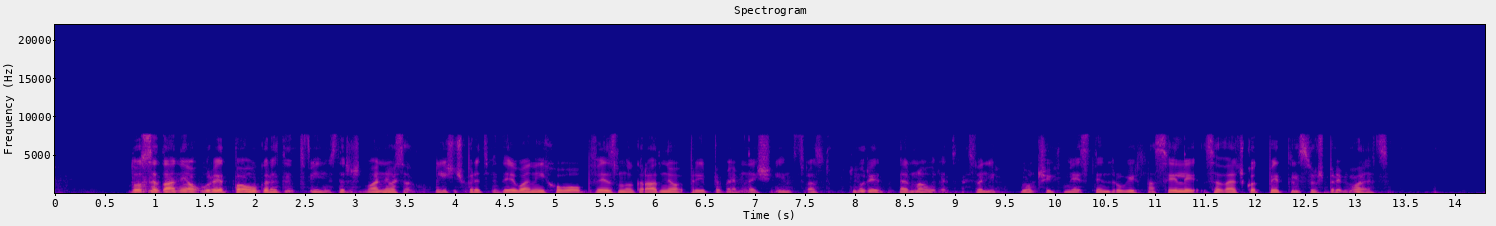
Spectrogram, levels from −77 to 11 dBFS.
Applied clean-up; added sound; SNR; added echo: neural mask model DeepFilterNet 3.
